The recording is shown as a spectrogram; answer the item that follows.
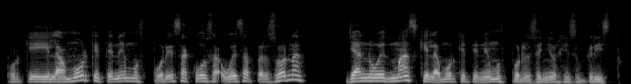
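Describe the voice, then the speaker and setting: A middle-aged man from Guatemala preaches to a small online Bible study group. His voice sits mid-range, with a mellow, darker tone. The video call sound is dry and close. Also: medium pitch, lively intonation, fairly quick, slightly rough, no echo. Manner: earnest, warm pastoral storytelling, often saying "hermanos". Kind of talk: sermon-style Bible teaching. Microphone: video call mic.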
